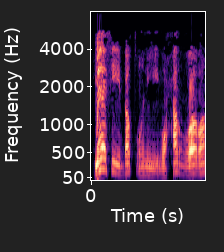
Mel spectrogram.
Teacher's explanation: تأمل الباء الرقيقة مع بعدها قلقلة الطاء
